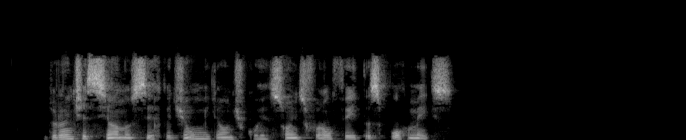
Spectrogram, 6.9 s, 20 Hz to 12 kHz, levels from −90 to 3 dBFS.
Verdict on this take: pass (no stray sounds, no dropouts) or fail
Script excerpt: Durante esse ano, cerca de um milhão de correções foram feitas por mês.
pass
